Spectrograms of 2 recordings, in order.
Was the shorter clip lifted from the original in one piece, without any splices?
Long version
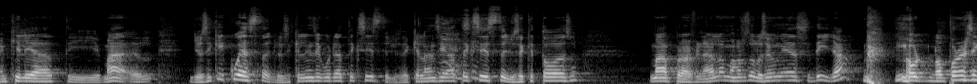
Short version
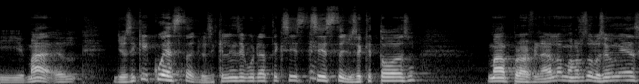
no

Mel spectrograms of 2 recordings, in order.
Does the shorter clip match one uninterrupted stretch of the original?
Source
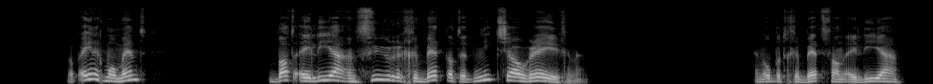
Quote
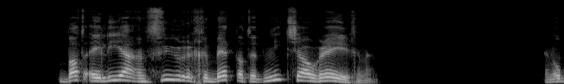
yes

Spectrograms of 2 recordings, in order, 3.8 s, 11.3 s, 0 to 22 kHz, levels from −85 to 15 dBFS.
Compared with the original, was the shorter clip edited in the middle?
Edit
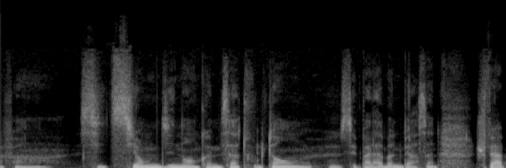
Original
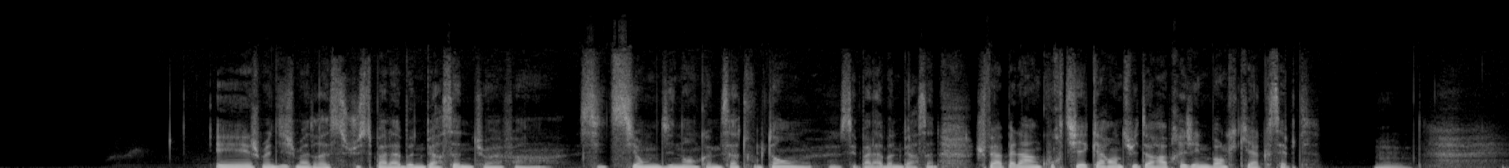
no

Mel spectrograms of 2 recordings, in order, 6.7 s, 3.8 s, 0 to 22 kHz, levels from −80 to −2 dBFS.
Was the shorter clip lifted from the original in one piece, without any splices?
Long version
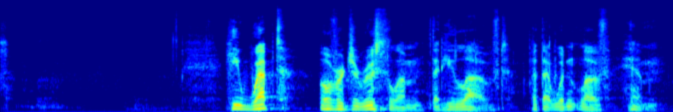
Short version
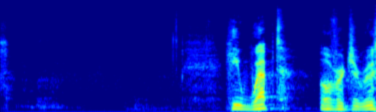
yes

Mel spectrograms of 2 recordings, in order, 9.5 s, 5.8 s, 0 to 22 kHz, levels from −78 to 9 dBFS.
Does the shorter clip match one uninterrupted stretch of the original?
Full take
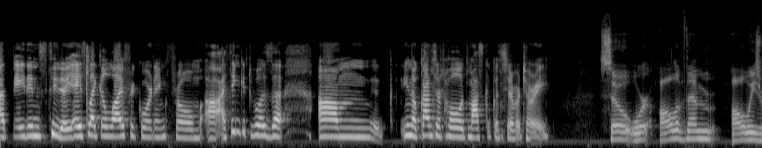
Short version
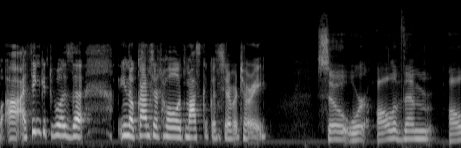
no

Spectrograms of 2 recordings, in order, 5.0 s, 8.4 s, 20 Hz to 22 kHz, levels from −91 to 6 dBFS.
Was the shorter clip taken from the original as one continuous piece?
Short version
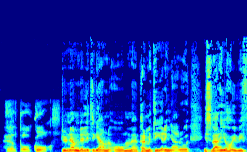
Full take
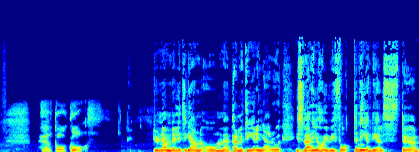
no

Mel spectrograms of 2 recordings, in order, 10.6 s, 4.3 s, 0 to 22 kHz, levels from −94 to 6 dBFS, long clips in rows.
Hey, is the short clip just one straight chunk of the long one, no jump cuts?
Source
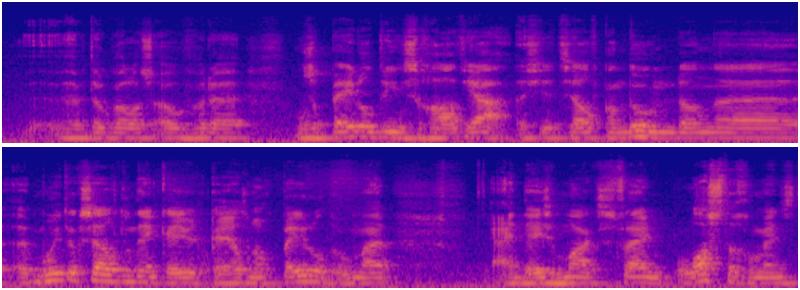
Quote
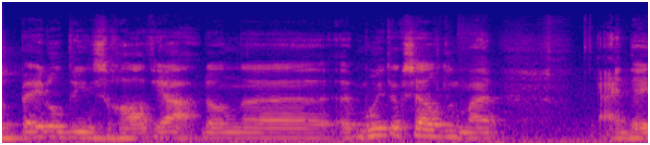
no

